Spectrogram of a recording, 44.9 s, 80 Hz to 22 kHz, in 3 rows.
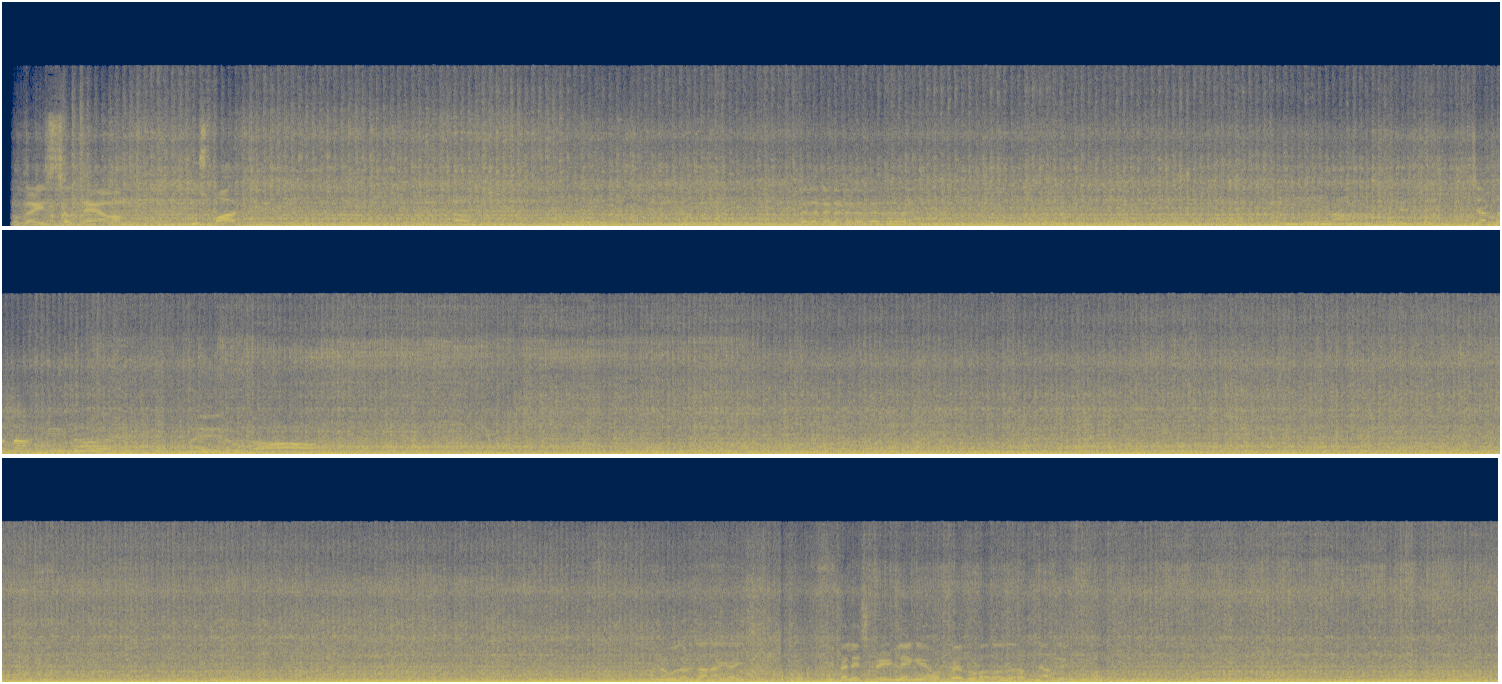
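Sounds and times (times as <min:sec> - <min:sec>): motor boat engine running: 0:00.1 - 0:44.9.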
